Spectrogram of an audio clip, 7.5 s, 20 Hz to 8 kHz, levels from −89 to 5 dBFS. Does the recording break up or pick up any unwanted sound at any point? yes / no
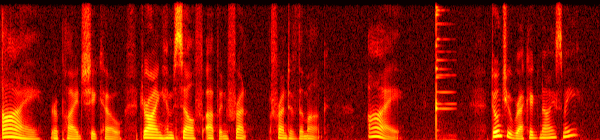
yes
